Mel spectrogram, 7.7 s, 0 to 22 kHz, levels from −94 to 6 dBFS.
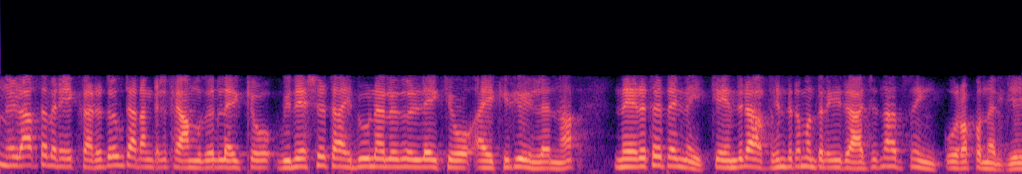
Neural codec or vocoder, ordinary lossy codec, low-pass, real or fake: codec, 16 kHz in and 24 kHz out, 0.8 kbps, FocalCodec, streaming, 65536 codes; none; 3.6 kHz; fake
